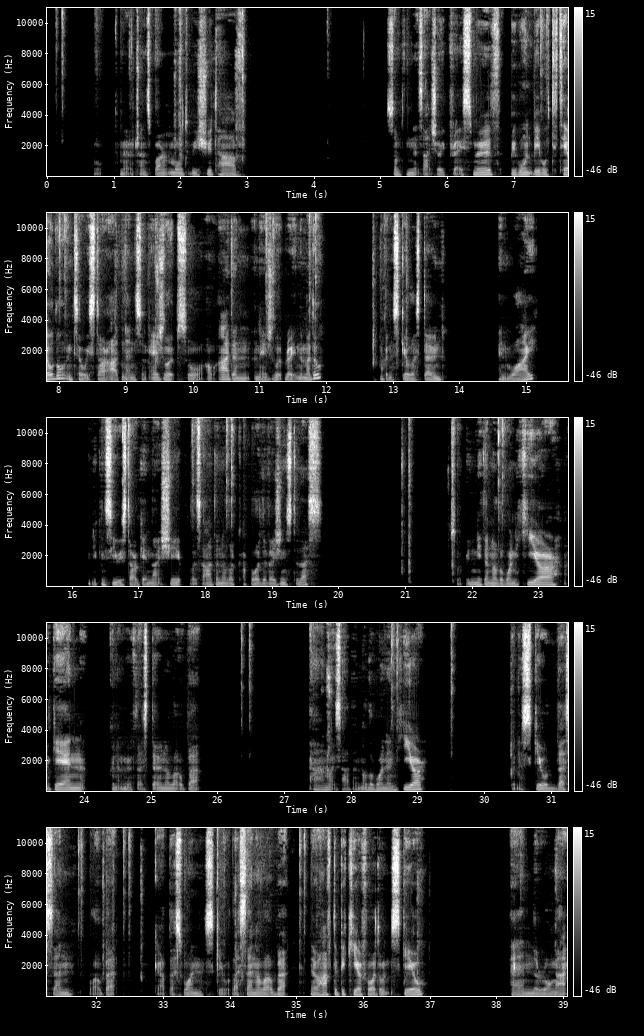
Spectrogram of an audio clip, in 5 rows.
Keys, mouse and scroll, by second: 0.2 click, 0.8 middle click, 2.0 KP_1, 3.0 KP_3, 3.7-4.1 scroll up 3, 4.3 shift+middle click, 5.9 scroll down 1, 7.5 click, 9.4 ctrl+r, 12.8 s, 17.9 click, 18.4 click, 21.6 ctrl+r, 27.7 ctrl+r, 30.5 s, 32.5 alt+click, 33.3 s, 35.4 middle click, 36.9 ctrl+z, 37.3 ctrl+z, 37.8 ctrl+z, 38.4 middle click.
